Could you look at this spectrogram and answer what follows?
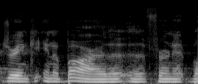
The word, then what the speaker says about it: Fernet: And he goes, "As I sit there drinking my Fernie Blanca," and it's Fernet is how it's pronounced.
